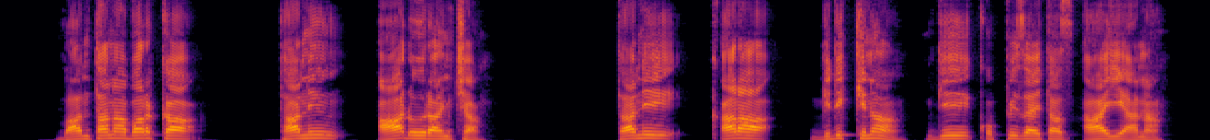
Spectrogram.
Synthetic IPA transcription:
bɐnt̪ːɐnɐbɐɾkːɐ | t̪ɐnɪ | aːɗɔɪɾɐnt͡ʃːɐ̰ | t̪ɐnɪ | kʼɐɾɐ | ɡɪd̪ɪkːɪnɐɡɪkʼɔpːɪzɐjt̪ɐsaːjɛɐnɐ̰

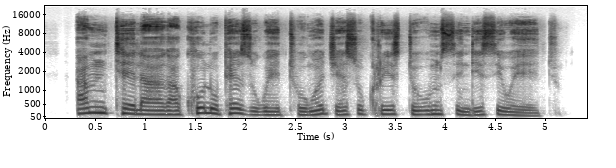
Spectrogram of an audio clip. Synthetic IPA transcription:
am̩tʰɛlaɣakʰulupʰezuɣwetʰuŋɔd̥ʒ̥ʱesukʰristʼuːm̩sindʱisiweːtʰu̥

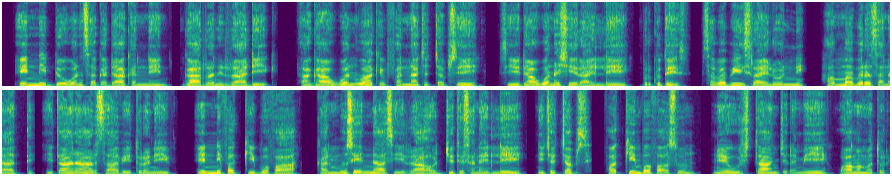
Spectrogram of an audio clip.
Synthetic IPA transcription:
ʔɪnːɪɪd̪ːoːwːɐnsɐɡɐd̪aːkɐnːe̞ːnɡaːrːɐnɪrːaːd̪iːkʼɛ̥ | ᶑɐɡaːwːɐnwaːkʼɛfːɐnːaːt͡ʃʼɐt͡ʃʼːɐbseː | siːd̪aːwːɐnɐʃeːɾaːɪlːe̞ːbʊɾkʊt̪e̞ːs | sɐbɐbiːɪsɾaːʔɛloːnːɪ | hɐmːɐbɪɾɐsɐnaːt̪ːɪɪt̪ʼaːnɐːɾsaːfɪt̪ʊɾɐniːf | ʔɪnːɪfɐkːiːbɔfaː | kɐnmʊseːnːaːsiːrɾaːhɔd͡ʒːɛt̪ɛsɐnɐɪlːe̞ːnɪt͡ʃʼɐt͡ʃʼːɐbsɛ̥fɐkːiːmbɔfaːsʊnː | eːʊʃt̪aːnd͡ʒɛᶑɐmeːwaːmɐmɐt̪ʊɾɛ̥

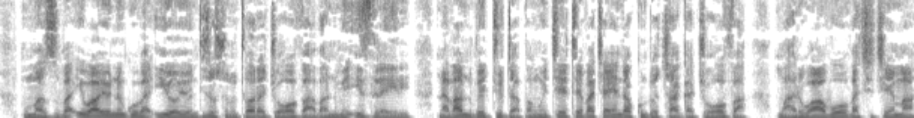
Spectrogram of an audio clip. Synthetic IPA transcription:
mumazuʋaʔiwajo̞ne̞ŋɡuʋaʔijo̞jo̞ndiʐo̞ʐino̞tauɾad͡ʒe̞ɦo̞ːvʱaʋan̤uʋe̞ʔis̬rae̞ɾi | naʋan̤uʋe̞d͡ʒudʱapamwe̞t͡ʃe̞te̞ʋat͡ʃae̞ndakundo̞t͡ʂaɡʱad͡ʒe̞ɦo̞ːvʱa | mwaɾiwaʋo̞ʋat͡ʃit͡ʃe̞ːma

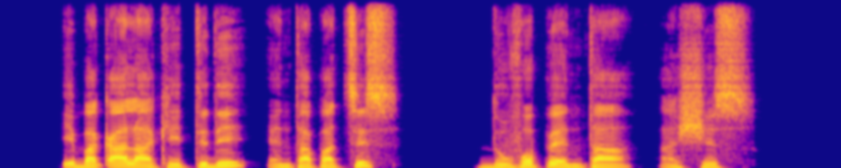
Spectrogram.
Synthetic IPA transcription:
ʔɪbɐkʼaːlaːkiːt̪ːɪd̪ɪɛnt̪ːɐpɐt͡sːɪs | d̪uːfɔpːɛɛnt̪ːa | ɐʃːɪs

